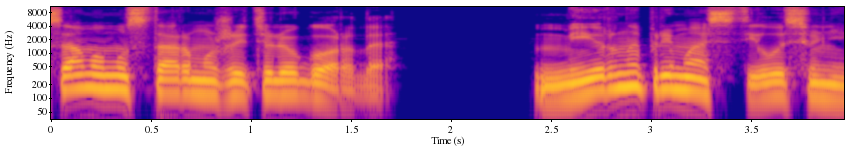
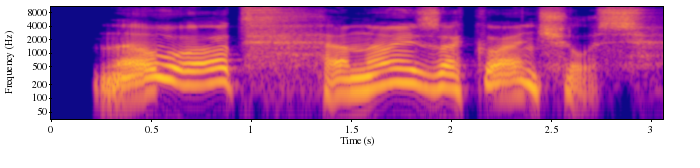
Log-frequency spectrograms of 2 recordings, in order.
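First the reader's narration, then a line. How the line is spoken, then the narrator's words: Smoky raspy voice. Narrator (Russian): сказала тетя Эви прокуренным голосом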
